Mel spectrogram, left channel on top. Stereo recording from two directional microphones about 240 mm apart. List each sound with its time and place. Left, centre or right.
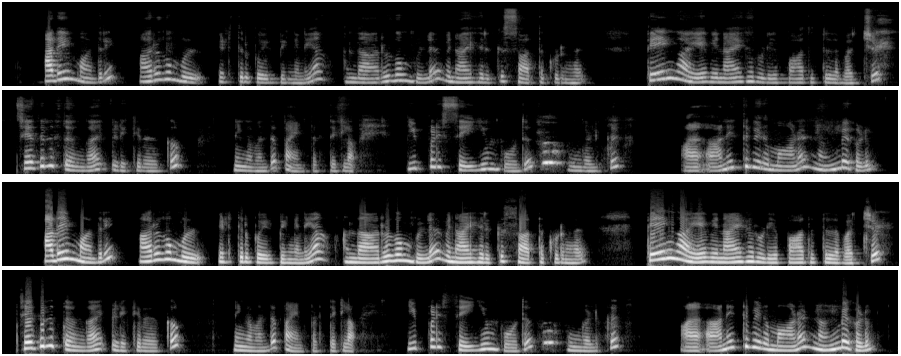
0.3 s speech: right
